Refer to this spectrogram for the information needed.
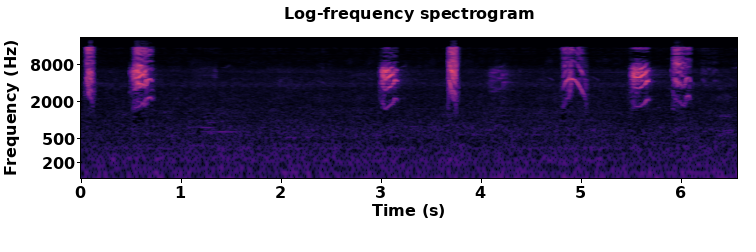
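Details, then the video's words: Female double-collared seedeater calls meant to excite a male: short, piercing high chirps, some sweeping down or up, given singly or in close pairs at irregular intervals over a quiet hissy background. "Piado de Fêmea de Coleiro para Esquentar Coleiro"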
